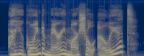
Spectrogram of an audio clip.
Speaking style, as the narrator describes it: exclaimed Anne, recovering her power of speech under the second shock

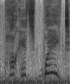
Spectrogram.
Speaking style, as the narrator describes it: Coglin cried

